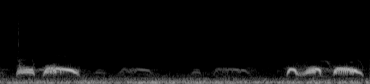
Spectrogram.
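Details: Spotted dove, a trained decoy bird for ground decoy trapping. It opens with two loud coos, then gives softer drawn-out notes and ends with a double coo followed by a longer arched coo, over a low background hum.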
